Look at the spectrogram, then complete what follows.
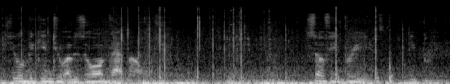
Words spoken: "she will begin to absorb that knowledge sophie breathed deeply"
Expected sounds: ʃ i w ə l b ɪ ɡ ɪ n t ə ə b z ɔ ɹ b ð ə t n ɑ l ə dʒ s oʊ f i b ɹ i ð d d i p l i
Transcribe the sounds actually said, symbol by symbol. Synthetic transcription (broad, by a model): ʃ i w ə l b ɪ ɡ ɪ n t ə ə b z ɔ ɹ b ð ə t n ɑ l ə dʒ s oʊ f i b ɹ i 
